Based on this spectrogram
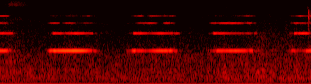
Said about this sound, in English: The hell is that? I think it's somebody's car pulling into the driveway downstairs. Maybe a truck or a car or something. Yeah, it sounds more like a truck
